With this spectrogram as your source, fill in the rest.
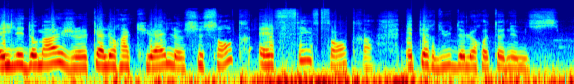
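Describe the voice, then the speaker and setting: A woman speaks at a fairly slow pace with a medium pitch and ordinary pitch variation, her loudness very even, over noticeable background noise and audible room echo. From France, Belfort. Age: 60s. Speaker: retired civil servant, municipal election candidate. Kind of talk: campaign testimony to camera. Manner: hesitant, with frequent fillers.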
